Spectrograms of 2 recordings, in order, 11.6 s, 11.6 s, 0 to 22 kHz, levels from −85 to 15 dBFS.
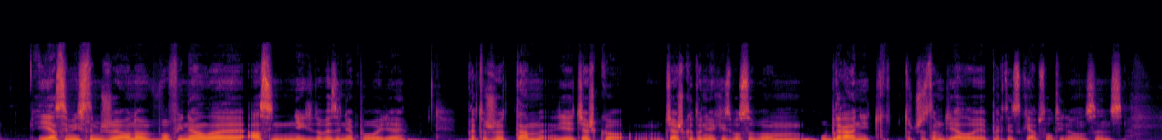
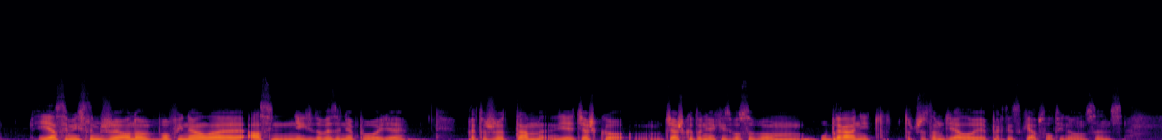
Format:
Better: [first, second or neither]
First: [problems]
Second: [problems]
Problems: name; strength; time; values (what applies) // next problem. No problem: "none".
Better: first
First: none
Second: muffled; very; fading above 3 kHz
